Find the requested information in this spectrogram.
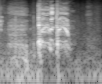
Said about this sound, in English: Why am I coughing so much?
